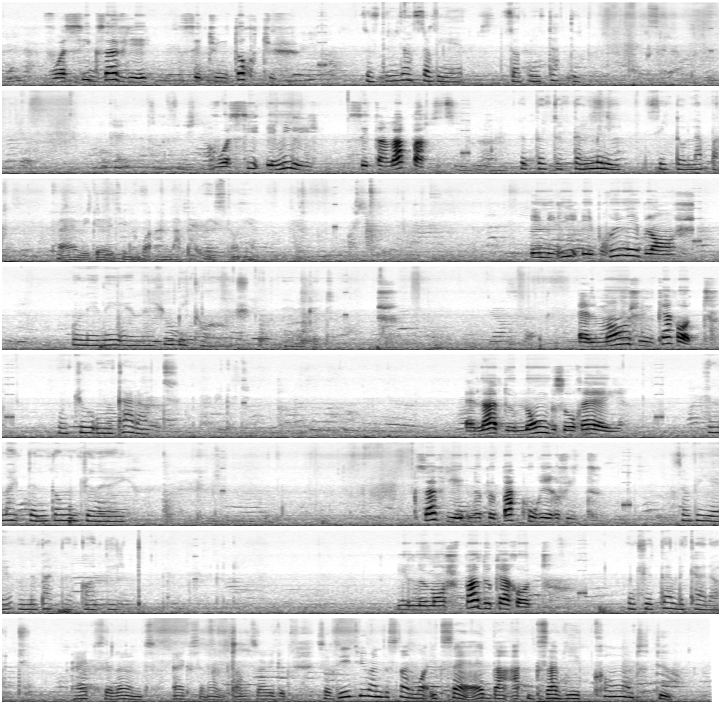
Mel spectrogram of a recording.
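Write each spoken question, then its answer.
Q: So did you understand what it said that Xavier can't do?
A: He can't run fast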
